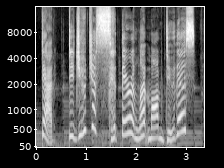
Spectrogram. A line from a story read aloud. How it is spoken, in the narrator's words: Palma said with an incredulous chuckle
